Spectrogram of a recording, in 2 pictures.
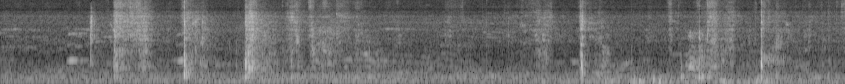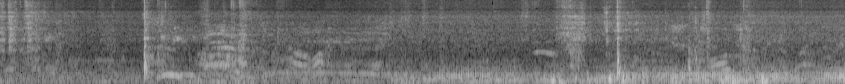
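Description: Tennis rackets hitting the ball in a doubles rally: sharp pops every second or two, over background voices that grow louder near the end.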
